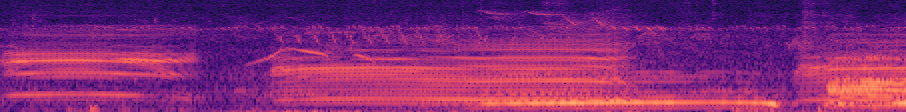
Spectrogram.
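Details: A herd of hundreds of tame cattle walking toward the pasture; several moo at once in long, drawn-out tonal calls that overlap across the herd.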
